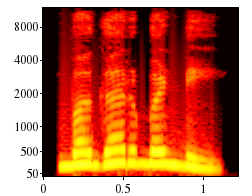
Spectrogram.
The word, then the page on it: ಬಗರ್ ಬಡ್ಡಿ: Kannada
